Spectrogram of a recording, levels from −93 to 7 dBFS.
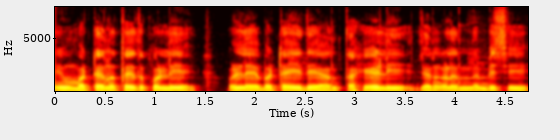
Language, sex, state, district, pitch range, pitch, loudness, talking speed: Kannada, male, Karnataka, Shimoga, 130-140 Hz, 135 Hz, -16 LUFS, 125 wpm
